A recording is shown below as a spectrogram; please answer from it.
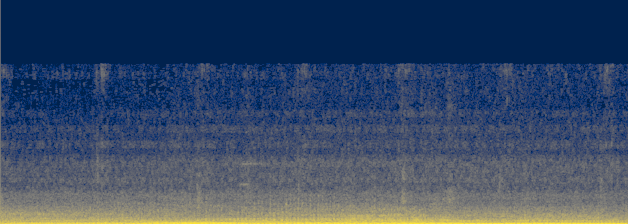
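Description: Low, steady engine hum from an unseen engine, growing louder over several seconds and easing slightly near the end.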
